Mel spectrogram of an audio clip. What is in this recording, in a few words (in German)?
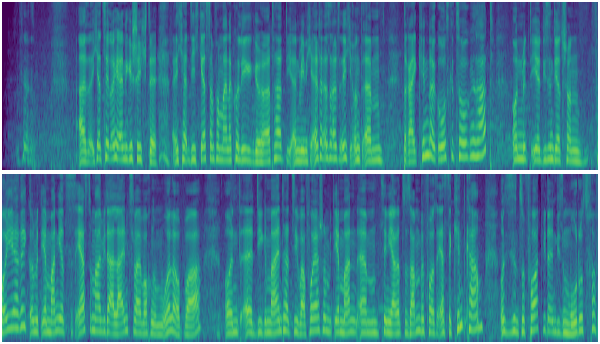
stimme w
